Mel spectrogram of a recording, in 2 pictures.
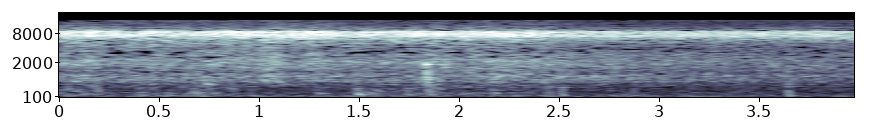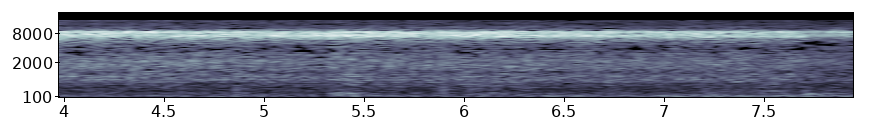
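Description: Chopped onion and tomato frying in oil in a kadhai while a spoon stirs them: a steady, high sizzle that eases a little toward the end.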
